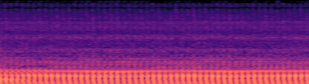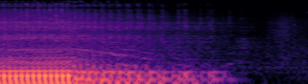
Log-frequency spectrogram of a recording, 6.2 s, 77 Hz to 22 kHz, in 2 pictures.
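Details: 2024 Arctic Cat ZR 200 snowmobile after throttle cable slack readjusted: small engine idles with steady even thump for a few seconds, then switched off and coasts down; normal idle, stalling problem solved.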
